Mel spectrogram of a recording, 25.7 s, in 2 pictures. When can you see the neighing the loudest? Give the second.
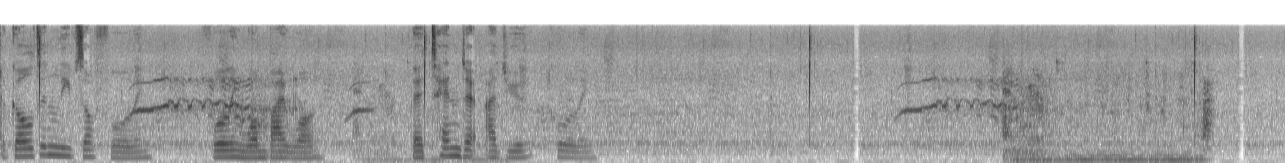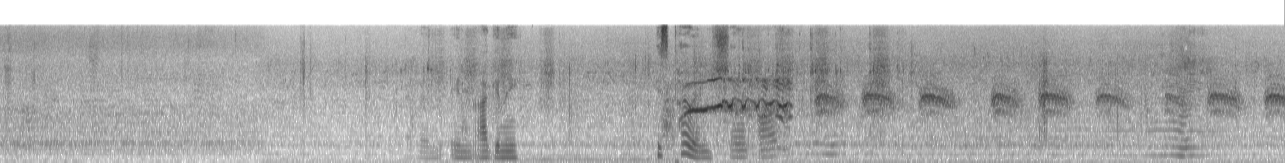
20 s.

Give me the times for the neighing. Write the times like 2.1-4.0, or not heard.
1.2-3.8, 8.9-10.7, 19.6-20.8.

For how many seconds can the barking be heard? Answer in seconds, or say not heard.
6 s.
